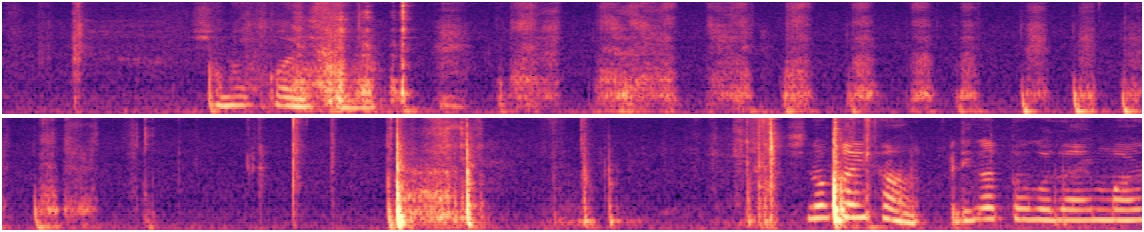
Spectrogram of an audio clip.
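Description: Fabric rustles and taps against a microphone.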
